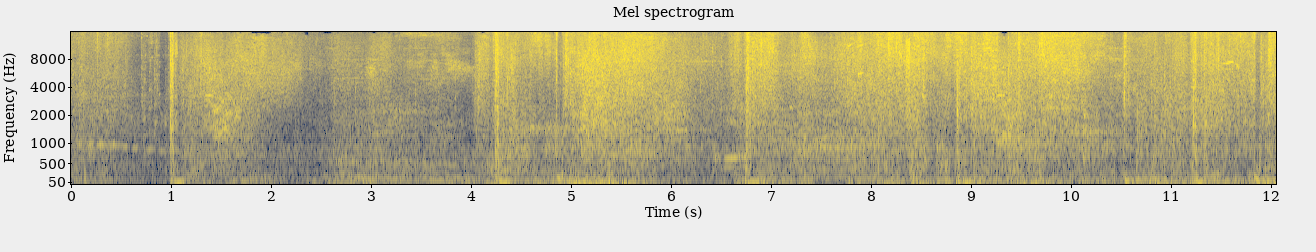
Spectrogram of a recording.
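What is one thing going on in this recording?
Energy blasts and explosions crackle loudly.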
